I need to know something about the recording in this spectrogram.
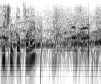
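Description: A football thuds into a goal net.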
